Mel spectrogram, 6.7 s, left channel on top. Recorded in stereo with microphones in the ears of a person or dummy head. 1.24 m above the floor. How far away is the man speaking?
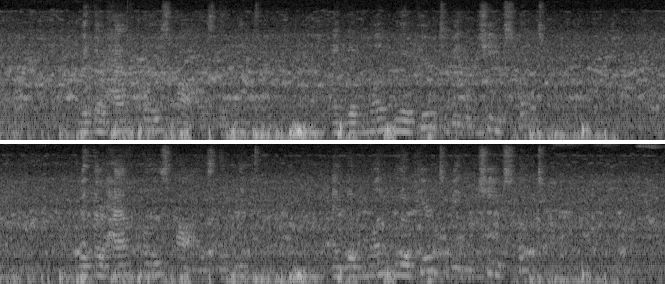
About 1.7 m.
